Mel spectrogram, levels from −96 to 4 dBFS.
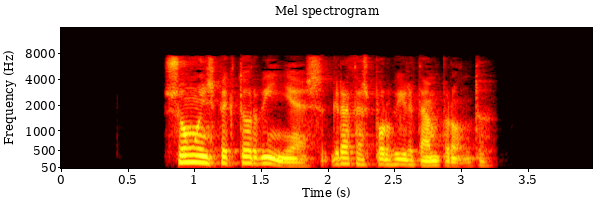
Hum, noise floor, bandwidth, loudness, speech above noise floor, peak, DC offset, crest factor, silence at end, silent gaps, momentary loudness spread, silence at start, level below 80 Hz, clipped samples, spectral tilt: none; -87 dBFS; 7.8 kHz; -22 LUFS; 65 dB; -4 dBFS; under 0.1%; 20 dB; 0.75 s; none; 10 LU; 0.8 s; -60 dBFS; under 0.1%; -5 dB/octave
